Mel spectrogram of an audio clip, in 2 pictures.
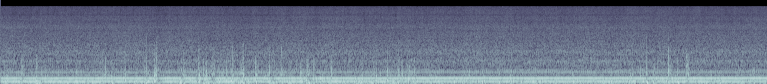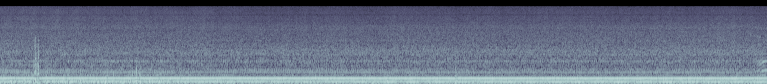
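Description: Motorboat engine running steadily at towing speed, a constant, even drone, with wind and water noise on the microphone. The wind buffets a few times in the first several seconds.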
